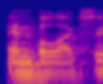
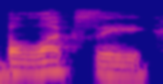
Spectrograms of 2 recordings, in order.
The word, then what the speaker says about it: Biloxi: I teach in Biloxi, Mississippi. And if you take nothing else away from what I'm saying here, please know that it is pronounced Biloxi and not Biloxi like outsiders tend to do.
